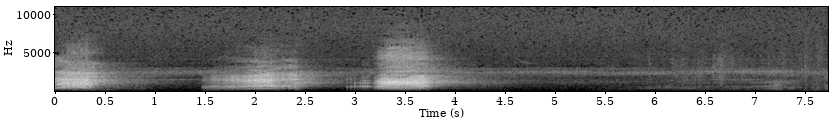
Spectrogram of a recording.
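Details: Green-winged macaws, several of them, descending along vines while calling: three loud, harsh, raspy squawks spaced about a second and a half apart, followed by quieter, softer grating sounds.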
